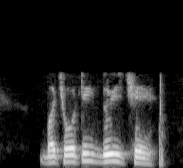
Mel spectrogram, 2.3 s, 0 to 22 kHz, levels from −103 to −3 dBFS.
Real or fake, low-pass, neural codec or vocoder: real; 3.6 kHz; none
